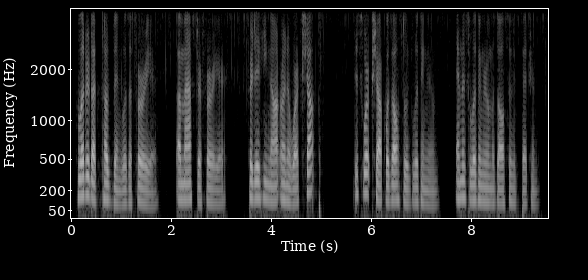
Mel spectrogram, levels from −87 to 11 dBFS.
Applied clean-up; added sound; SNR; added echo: neural separator model SepFormer WHAMR!.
